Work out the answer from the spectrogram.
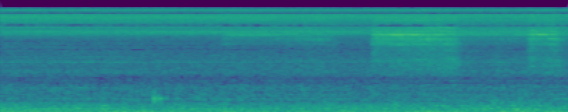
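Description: Train running on rails: a loud, steady rumble with hiss over it, and two short patches of sharper hiss a little past the middle.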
